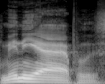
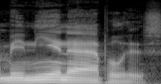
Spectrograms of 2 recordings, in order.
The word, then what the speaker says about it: Minneapolis: Minneapolis, not Minianapolis. It's not Minianapolis. Minneapolis.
